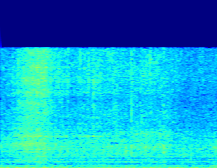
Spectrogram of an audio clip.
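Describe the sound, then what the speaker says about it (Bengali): Fried vermicelli tipped into a hot pan of sauce, vinegar and tomato ketchup brings a steady, close hissing sizzle that runs unbroken throughout, with no talk. "এবার ভেজে রাখা সিমুইটা ঢেলে দেবো।"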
